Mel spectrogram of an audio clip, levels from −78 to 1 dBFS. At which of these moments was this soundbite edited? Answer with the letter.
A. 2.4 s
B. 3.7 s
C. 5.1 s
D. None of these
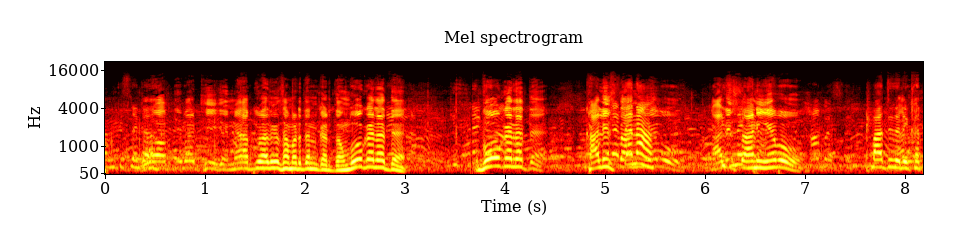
D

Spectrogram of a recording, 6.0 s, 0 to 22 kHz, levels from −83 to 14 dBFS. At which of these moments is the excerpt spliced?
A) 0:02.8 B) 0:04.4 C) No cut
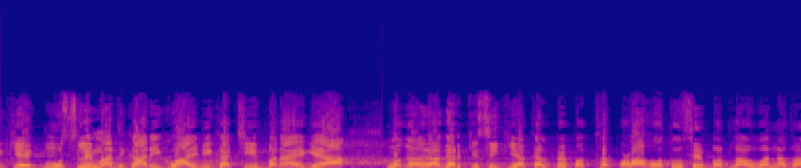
A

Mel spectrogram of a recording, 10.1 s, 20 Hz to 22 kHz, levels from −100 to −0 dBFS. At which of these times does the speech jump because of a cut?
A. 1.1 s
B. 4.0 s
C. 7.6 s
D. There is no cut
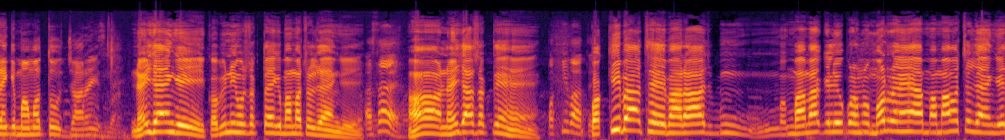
A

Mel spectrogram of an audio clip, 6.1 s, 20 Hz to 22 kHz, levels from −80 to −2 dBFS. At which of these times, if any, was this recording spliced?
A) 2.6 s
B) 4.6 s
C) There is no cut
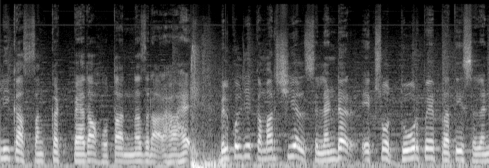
A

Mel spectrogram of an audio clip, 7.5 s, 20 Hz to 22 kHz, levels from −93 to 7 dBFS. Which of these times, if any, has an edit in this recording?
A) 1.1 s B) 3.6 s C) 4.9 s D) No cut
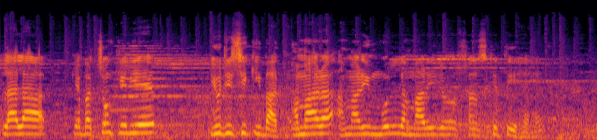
B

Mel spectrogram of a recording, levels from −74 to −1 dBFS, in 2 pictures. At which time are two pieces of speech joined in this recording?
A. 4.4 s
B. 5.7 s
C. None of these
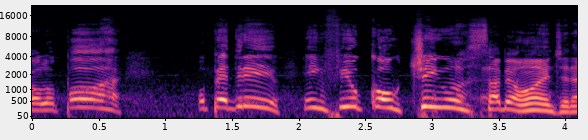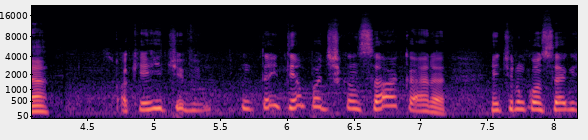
A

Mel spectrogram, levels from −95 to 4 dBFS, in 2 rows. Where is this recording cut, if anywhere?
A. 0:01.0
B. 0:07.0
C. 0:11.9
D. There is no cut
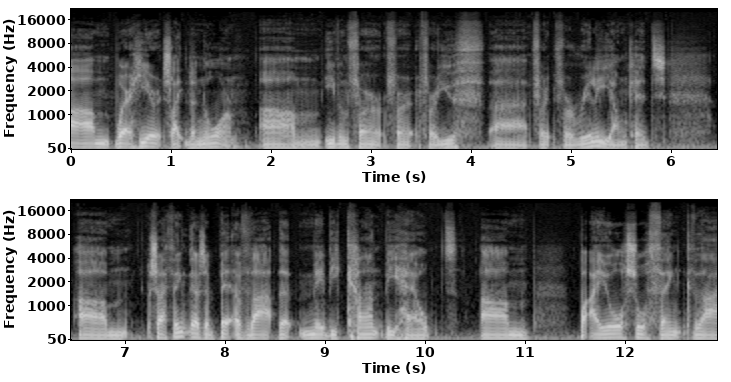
D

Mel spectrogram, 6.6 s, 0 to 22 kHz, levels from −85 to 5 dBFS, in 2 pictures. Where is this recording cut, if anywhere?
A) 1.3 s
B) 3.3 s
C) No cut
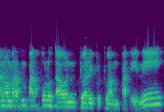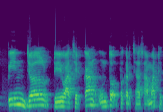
B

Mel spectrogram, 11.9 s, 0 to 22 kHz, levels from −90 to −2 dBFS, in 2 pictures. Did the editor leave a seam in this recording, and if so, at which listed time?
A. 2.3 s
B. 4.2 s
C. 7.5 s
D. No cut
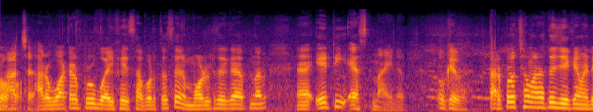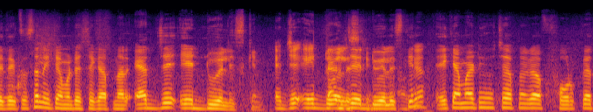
B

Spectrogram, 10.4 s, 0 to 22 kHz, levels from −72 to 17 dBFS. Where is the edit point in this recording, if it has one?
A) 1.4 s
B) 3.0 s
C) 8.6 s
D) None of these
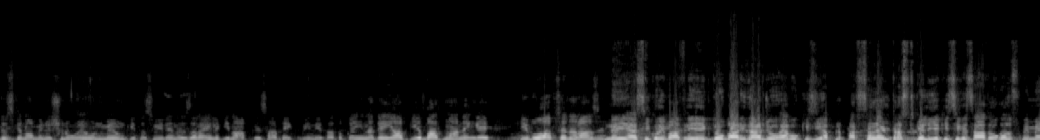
D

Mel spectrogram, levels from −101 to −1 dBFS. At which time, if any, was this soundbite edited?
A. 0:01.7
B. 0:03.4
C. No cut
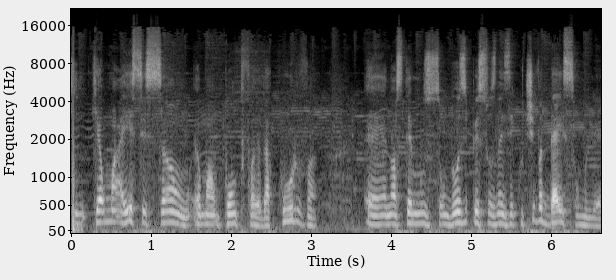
C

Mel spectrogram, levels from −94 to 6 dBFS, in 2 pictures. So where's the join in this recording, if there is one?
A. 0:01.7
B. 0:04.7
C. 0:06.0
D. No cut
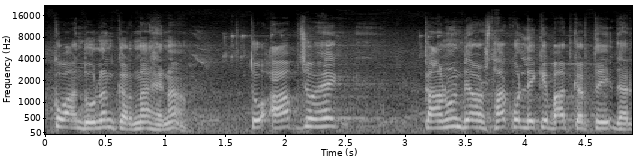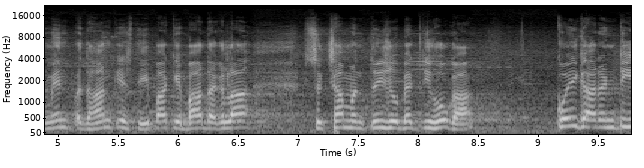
B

